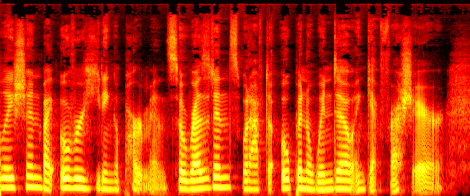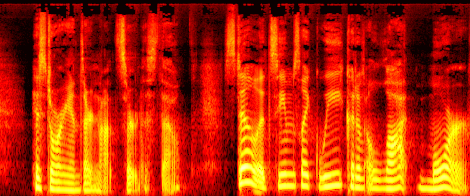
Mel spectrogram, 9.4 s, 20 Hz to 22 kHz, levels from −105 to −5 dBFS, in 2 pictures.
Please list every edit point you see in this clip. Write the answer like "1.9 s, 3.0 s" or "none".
6.1 s, 8.3 s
